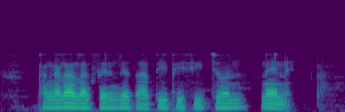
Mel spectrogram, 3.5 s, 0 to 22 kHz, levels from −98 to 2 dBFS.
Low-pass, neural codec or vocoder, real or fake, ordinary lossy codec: 3.6 kHz; none; real; none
